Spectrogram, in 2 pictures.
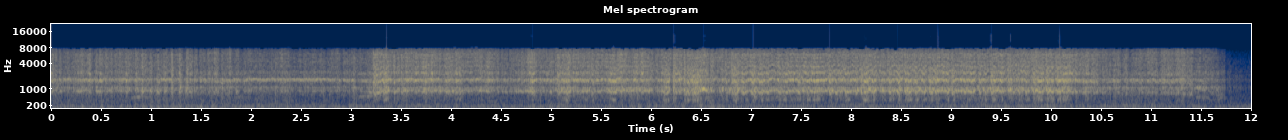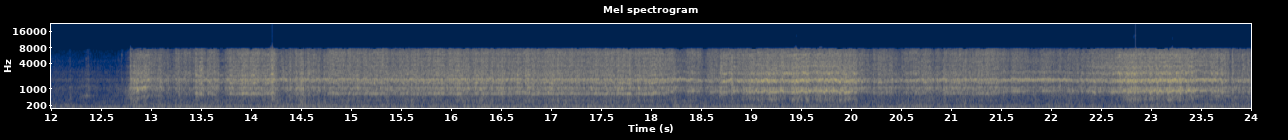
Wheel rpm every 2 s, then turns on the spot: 230, 220, 210, 190, 200, 130, 140, 210, 210, 210, 210, 220.
10-12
